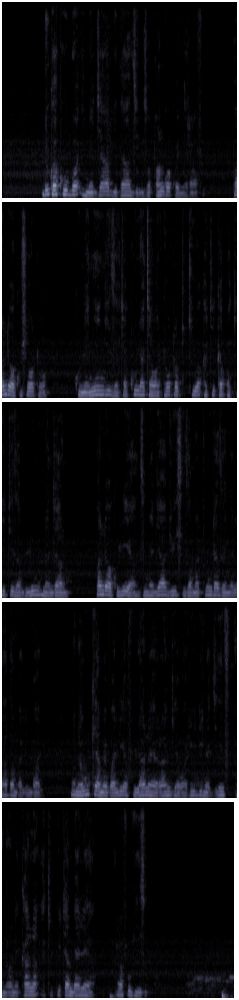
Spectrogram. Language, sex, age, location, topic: Swahili, male, 36-49, Mombasa, government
